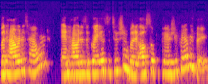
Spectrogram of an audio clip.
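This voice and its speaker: The voice has an American accent and lively intonation. It is an ordinary speaking voice. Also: woman. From US South, Memphis, Tennessee. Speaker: student. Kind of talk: casual chat.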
